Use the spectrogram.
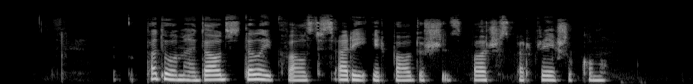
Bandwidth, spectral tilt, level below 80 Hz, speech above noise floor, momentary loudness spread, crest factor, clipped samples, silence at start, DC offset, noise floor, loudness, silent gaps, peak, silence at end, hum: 10.5 kHz; -5 dB/octave; -68 dBFS; 48 dB; 8 LU; 18 dB; under 0.1%; 1.45 s; under 0.1%; -67 dBFS; -20 LUFS; none; -2 dBFS; 0.85 s; none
